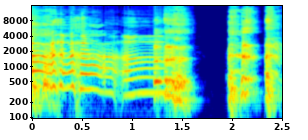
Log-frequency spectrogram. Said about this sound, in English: No, don't start the coughing.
